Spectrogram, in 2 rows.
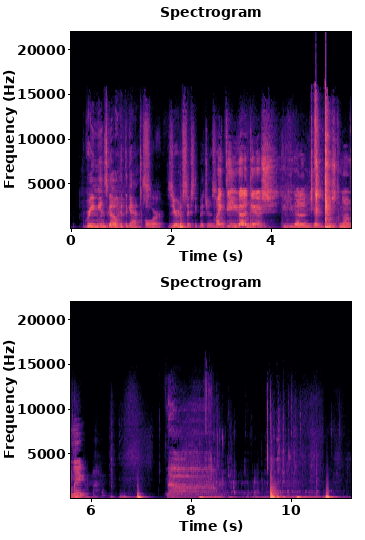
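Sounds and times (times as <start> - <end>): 
speech: 0.3 - 6.1
foamy drink being poured into a glass: 8.3 - 10.5.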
